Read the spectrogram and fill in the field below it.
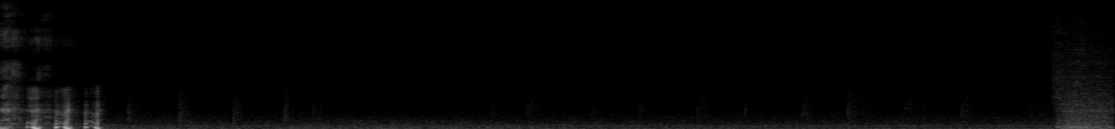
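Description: Light footsteps patter quickly across a hard surface.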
